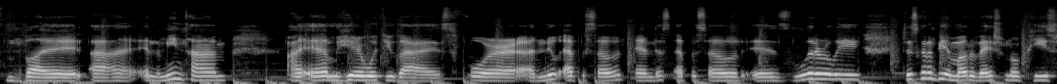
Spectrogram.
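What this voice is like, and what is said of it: Strained voice from yelling. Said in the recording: “excuse my voice, I've been yelling a lot”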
